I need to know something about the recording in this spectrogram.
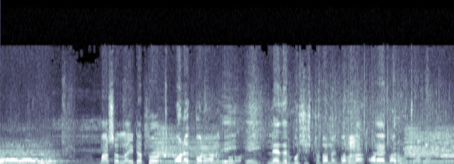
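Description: A Friesian dairy cow mooing once at the start, a steady held call of about a second. Voices talking take over from about a second and a half in.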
